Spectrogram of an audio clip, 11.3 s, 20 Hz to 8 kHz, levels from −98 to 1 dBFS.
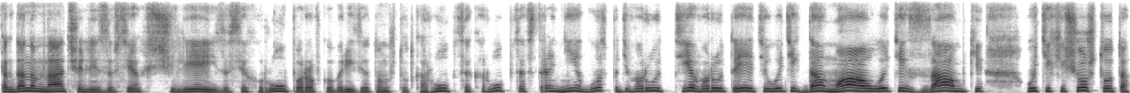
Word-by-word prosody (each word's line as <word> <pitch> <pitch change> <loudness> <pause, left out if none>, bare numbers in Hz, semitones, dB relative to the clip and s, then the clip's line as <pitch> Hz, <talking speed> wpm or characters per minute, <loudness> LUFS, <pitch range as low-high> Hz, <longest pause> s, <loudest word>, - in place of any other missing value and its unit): когда 190 +3 +2
нам 225 -4 +3
начали 190 -2 +2
изо 175 0 -4
всех 180 +1 -3
щелей, 180 +1 -1
изо 160 - -7
всех 160 0 -7
рупоров 165 -2 -1
говорить 165 0 -4
о 160 - -6
том, 170 +2 -4
что 165 - -16
вот: - - -15
"Коррупция 190 +3 -3
коррупция 205 +2 -6
в - - -7
стране. 225 +1 -1
Господи, 210 0 -5
воруют 220 +2 -2
те, 245 +3 +2
воруют 220 0 -1
эти, 225 -2 +1
у 210 +2 0
этих 205 -5 -2
дома, 225 +3 +6
у 215 +1 +2
этих 235 0 -1
замки, 205 +5 +2 0.4
у 230 - +1
этих 230 -3 -3
ещё 250 +5 +2
что-то". 220 -5 -2
200 Hz, 175 wpm, -23 LUFS, 175-225 Hz, 0.4 s, дома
